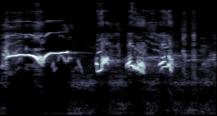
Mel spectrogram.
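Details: Singing Oriental magpie-robin, recorded to spur other birds to sing: a long sweet whistle wavering slightly, then three short rich warbled phrases separated by brief pauses.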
